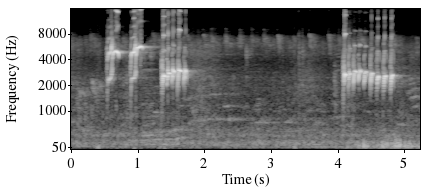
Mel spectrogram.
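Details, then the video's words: Loud lure song of a lesser green leafbird, meant to provoke a response: two high clipped whistles, a short stuttering run, a pause of about two seconds, then a fast rattling trill of evenly spaced notes. "Pancingan Cucak Ijo Mini Gacor Full POWER Tembakan keras Mancing Emosi"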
